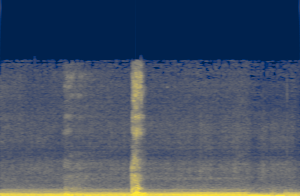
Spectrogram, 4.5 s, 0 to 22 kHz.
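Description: Yamaha R15 V3's single-cylinder engine through an aftermarket racing exhaust, running steadily at cruising speed. Its note drops lower near the end. A brief rising-and-falling chirp cuts in about two seconds in.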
